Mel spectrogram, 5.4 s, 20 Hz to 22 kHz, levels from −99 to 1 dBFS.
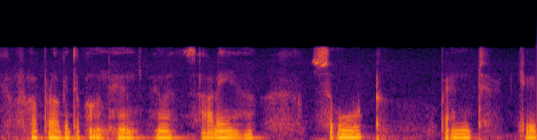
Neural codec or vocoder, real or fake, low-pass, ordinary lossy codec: none; real; 5.4 kHz; none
